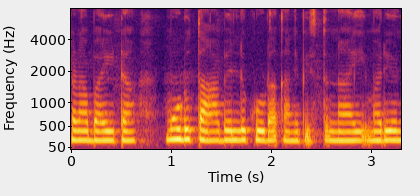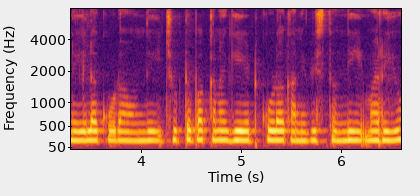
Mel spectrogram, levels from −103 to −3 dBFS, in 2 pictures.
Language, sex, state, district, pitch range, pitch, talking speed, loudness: Telugu, female, Andhra Pradesh, Visakhapatnam, 195-200 Hz, 195 Hz, 135 wpm, -15 LUFS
